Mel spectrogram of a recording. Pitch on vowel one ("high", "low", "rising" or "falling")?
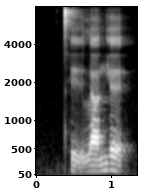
low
